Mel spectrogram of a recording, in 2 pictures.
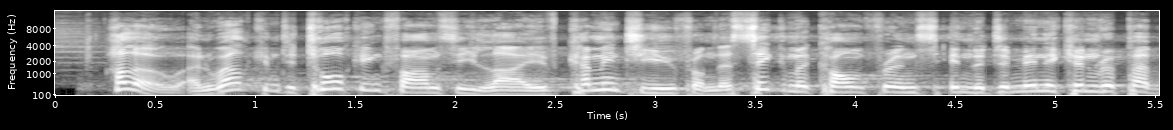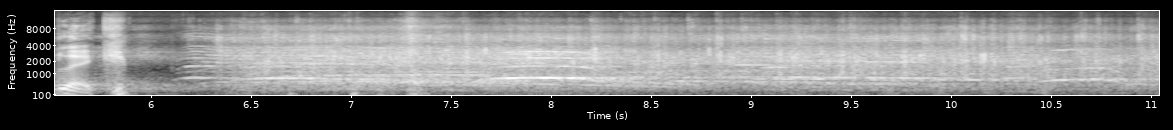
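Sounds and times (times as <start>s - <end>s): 
speech: 0.2s - 6.0s
live audience at a pharmacy conference in the Dominican Republic clapping and cheering: 6.2s - 11.0s
scattered audience shouts: 6.2s - 11.0s.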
